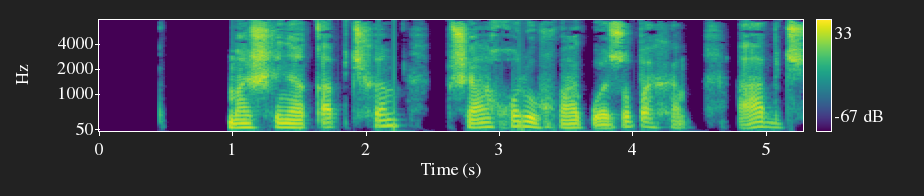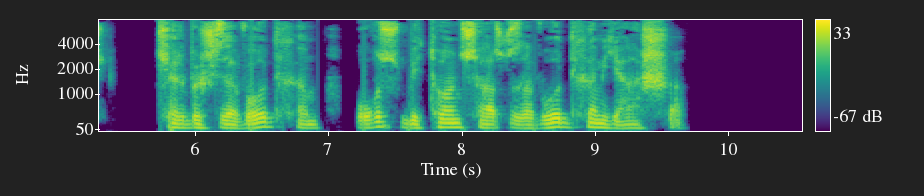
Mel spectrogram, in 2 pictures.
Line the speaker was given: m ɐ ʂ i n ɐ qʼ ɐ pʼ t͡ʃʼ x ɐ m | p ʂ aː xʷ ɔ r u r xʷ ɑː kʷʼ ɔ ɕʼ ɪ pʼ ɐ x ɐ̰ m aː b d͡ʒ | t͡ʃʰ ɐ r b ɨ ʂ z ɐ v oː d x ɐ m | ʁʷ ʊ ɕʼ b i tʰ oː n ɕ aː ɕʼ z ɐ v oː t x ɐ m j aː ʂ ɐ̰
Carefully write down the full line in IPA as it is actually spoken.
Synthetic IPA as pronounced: m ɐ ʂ i n ɐ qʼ ɐ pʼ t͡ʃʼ x ɐ m | p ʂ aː χʷ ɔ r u xʷ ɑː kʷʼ ɔ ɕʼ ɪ pʼ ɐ x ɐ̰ m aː b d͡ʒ | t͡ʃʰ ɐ r b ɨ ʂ z ɐ v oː d x ɐ m | ʁʷ ʊ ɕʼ b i tʰ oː n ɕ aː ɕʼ z ɐ v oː d x ɐ m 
